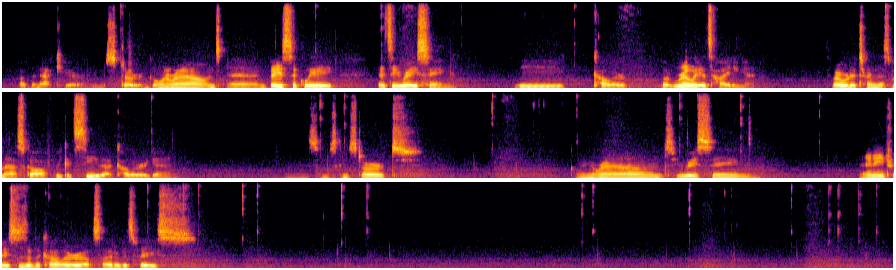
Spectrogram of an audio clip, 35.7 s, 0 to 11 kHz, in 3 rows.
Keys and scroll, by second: 6.2-7.2 typing, 12.1-13.0 typing, 19.1-19.5 typing, 21.1-22.2 typing, 24.4-25.8 typing, 33.5-34.3 typing.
